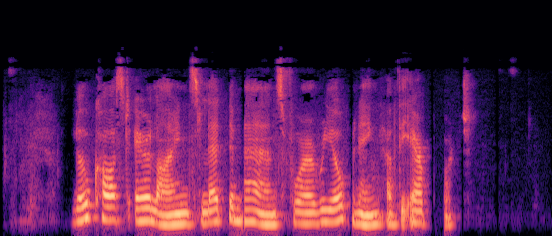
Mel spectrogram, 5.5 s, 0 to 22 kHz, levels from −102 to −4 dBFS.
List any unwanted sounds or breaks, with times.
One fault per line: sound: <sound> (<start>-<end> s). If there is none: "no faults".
sound: dropout (4.4-4.5 s)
